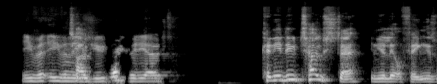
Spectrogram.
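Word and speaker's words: Towcester: even can you do toaster in your little thing as well because linda's going toaster for toaster i'm going toaster okay is that is that how it's spelt that's t-o-w-c-e-s-t-e-r test says you're near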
